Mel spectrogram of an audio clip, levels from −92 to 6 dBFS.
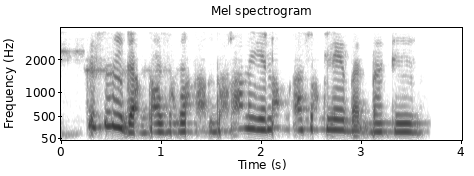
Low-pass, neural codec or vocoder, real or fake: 3.6 kHz; codec, 16 kHz, 16 kbps, FunCodec, trained on Chinese and English, 50 frames a second; fake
